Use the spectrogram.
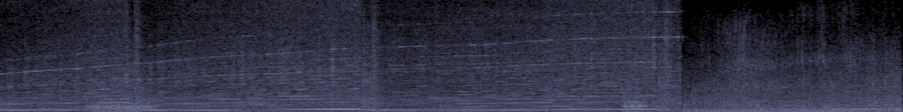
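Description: Audi and Porsche race cars lapping Zolder in a sim racing game, engines droning and shifting pitch as they pass, with sustained revving tones and a gear change near the end, heard alone at moderate level.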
